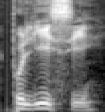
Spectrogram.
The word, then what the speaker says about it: Puglisi: And as part of that episode, they talked to Christian Puglisi. Is that how you pronounce it? – Puglisi, yeah.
